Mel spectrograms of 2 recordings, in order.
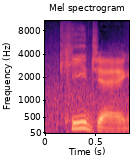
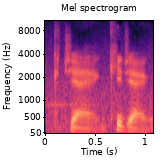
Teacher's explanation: they make kind of a soft k which isn't really something we have but it's not like key Jang it's Jang ke Jang like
